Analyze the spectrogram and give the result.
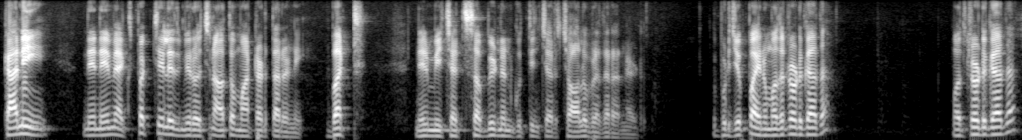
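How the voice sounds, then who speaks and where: Bright-voiced emphatic male preacher. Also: medium pitch, fast, pauses often. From India. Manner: emphatic, rhetorical questions, acting out prayers and dialogue. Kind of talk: sermon.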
